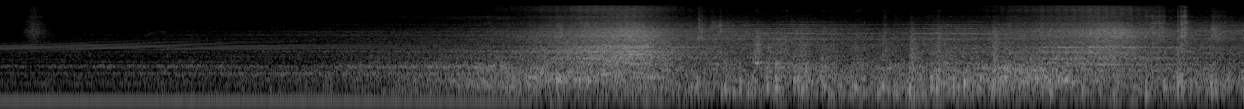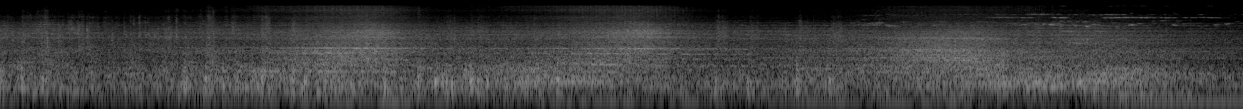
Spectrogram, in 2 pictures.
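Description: A long yellow engineering train approaching and then running close past on the main line. A rumble builds over the first few seconds, then the wheel-and-rail noise swells and eases several times as the vehicles go by.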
